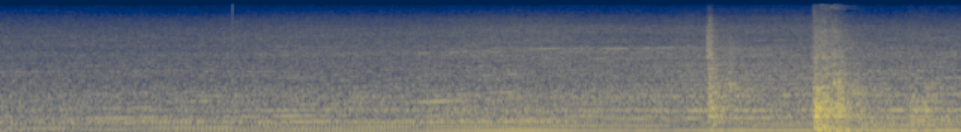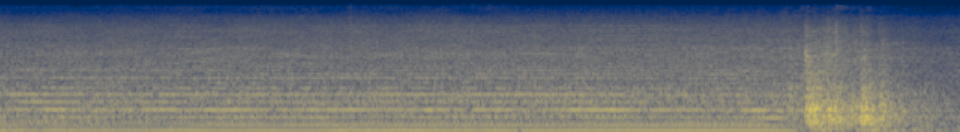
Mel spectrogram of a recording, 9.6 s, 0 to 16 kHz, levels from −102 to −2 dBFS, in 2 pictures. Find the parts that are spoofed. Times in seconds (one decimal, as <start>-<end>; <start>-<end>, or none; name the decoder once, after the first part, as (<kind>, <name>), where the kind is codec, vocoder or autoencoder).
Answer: 4.6-7.4 (codec, DAC)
